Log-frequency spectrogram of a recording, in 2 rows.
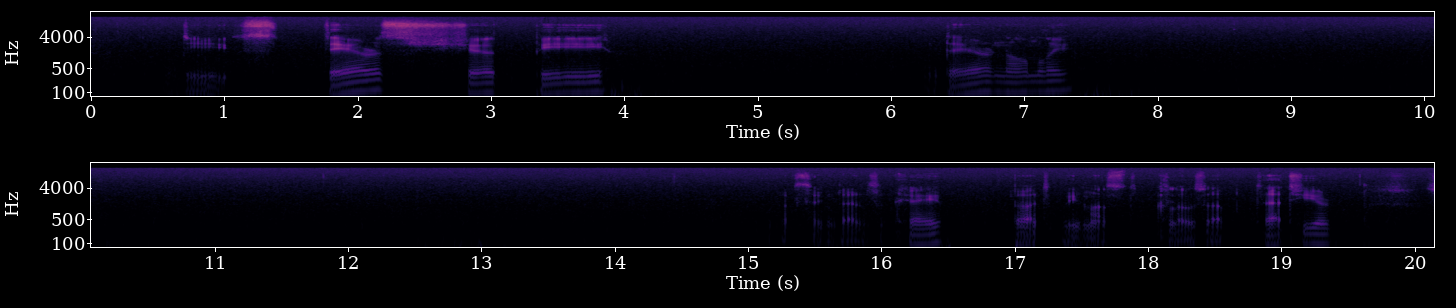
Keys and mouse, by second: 8.0 click, 17.0 Tab.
